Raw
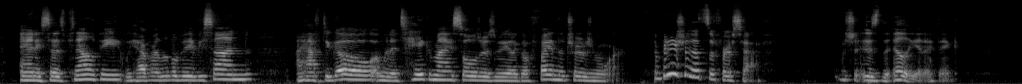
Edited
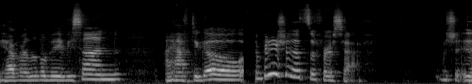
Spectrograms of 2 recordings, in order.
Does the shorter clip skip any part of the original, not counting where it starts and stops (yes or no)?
yes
